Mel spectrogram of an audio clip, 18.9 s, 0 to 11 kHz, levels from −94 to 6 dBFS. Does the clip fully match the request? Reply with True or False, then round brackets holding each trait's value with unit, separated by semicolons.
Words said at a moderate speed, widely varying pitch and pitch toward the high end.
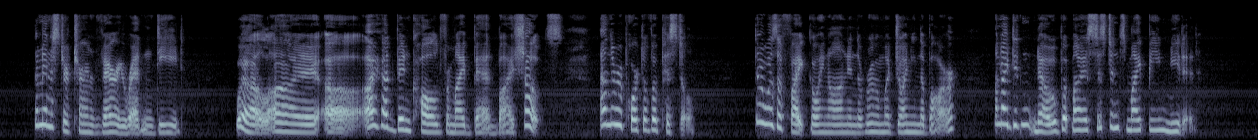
True (145 wpm; 8.3 semitones; 215 Hz)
